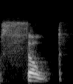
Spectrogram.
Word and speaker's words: saute: Comme par exemple dans le mot saute ici. Quand je dis le mot saute, vous voyez, il y a un E muet.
